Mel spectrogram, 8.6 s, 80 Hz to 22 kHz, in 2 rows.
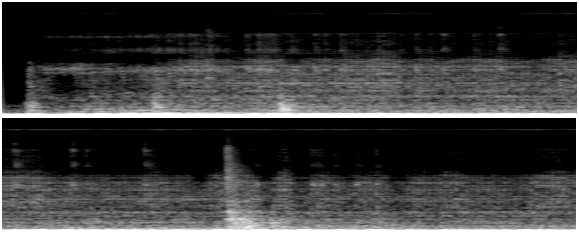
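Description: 1972 Wertheim (Schindler) traction elevator, modernized by ThyssenKrupp in 2006, travelling downward: a steady low rumble of the car running in the shaft, with a sharp click about six seconds in.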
